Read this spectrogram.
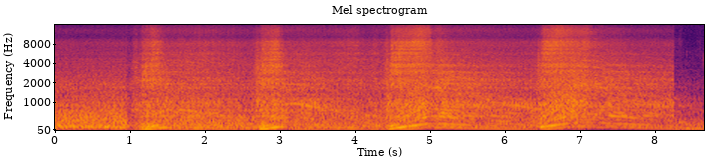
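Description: A vehicle's engine revs up sharply several times and falls back.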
